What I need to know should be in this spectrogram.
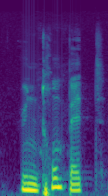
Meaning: trumpet
- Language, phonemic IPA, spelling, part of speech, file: French, /tʁɔ̃.pɛt/, trompette, noun, Fr-trompette.ogg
